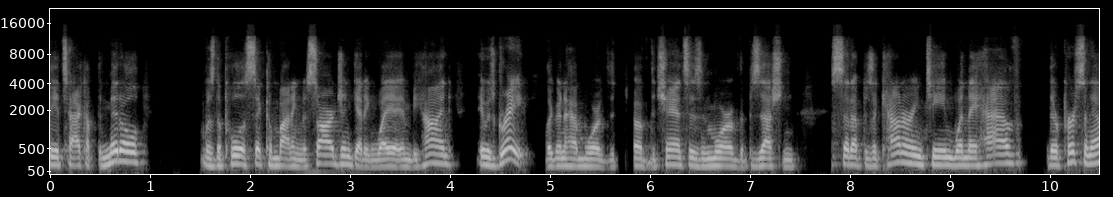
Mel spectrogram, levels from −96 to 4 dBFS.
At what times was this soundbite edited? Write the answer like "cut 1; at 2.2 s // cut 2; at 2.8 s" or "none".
cut 1; at 5.0 s // cut 2; at 7.8 s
